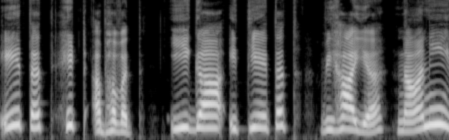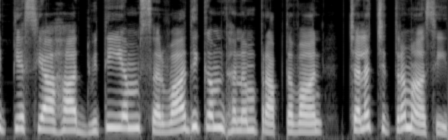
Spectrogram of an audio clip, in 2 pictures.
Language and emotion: Sanskrit, neutral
